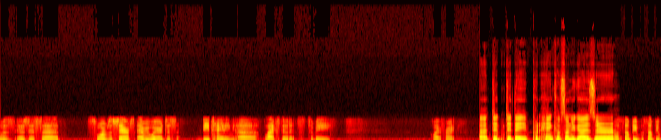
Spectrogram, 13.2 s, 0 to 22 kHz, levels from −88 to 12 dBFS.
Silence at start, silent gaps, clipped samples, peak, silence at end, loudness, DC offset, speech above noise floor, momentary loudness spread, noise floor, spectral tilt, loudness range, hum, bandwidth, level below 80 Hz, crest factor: 0 s; none; under 0.1%; -2 dBFS; 0 s; -20 LUFS; under 0.1%; 36 dB; 17 LU; -56 dBFS; -5 dB/octave; 18 LU; none; 16 kHz; -42 dBFS; 20 dB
